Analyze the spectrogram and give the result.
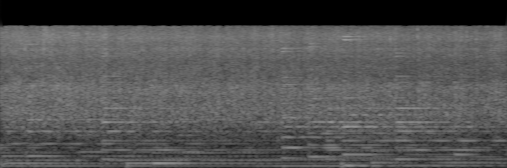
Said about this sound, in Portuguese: Aplauda ele bem forte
